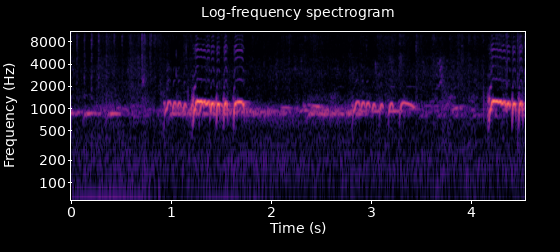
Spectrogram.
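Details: Singing local zebra dove: a loud run of rapid, beaded coos, then quieter trilled phrases, and a fresh loud burst starting at the end, over steady soft cooing.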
